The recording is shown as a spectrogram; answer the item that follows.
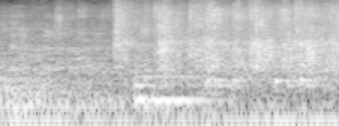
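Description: Audience applause breaking out about a second in, over the fading ring of a live orchestra's final chord, with a few quiet low held notes underneath.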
